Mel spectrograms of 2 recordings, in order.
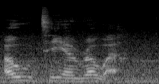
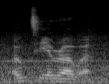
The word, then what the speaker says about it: Aotearoa: It's pronounced Aotearoa. Aotearoa.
